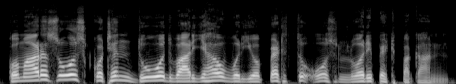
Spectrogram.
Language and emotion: Kashmiri, neutral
